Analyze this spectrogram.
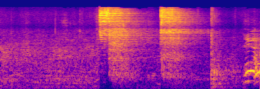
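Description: Practice swords clack together.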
